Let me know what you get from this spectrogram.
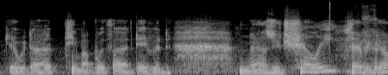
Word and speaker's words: Mazzucchelli: It's like Massachusetts. Now, David Mazzucchelli,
